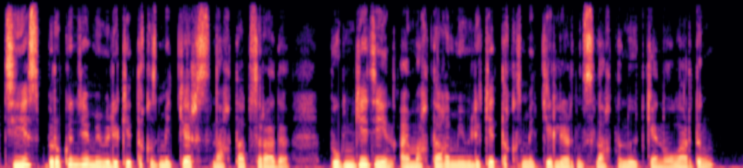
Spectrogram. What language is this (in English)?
Kazakh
